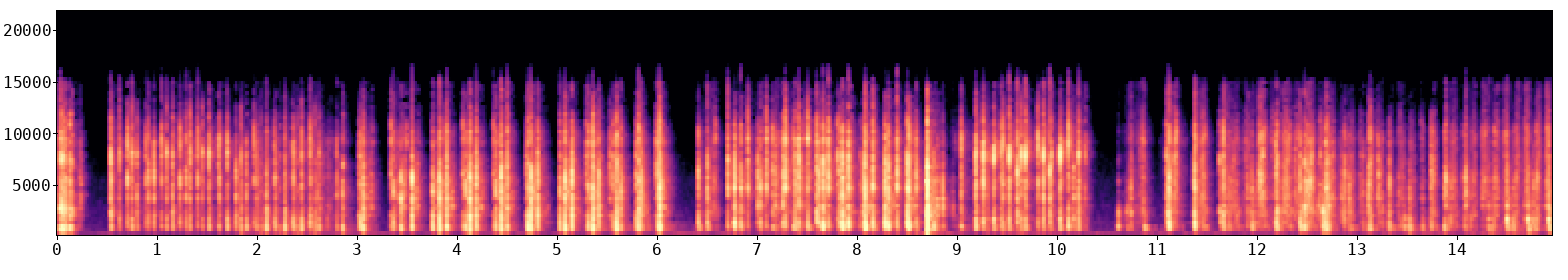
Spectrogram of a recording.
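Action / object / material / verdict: scrape / hard plastic game controller shell / hard plastic / none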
